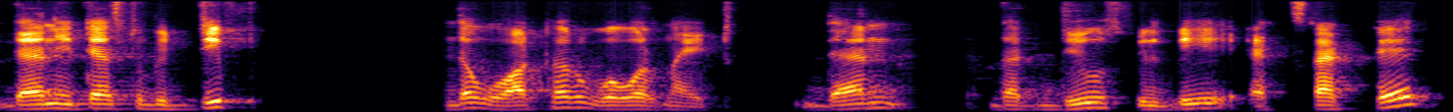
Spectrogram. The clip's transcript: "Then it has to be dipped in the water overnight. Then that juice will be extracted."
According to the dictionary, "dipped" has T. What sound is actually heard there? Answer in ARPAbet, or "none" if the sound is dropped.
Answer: none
